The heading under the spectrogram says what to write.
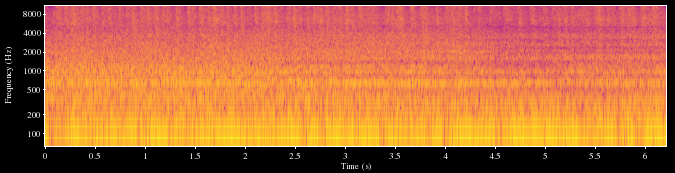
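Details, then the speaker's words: Chassis-swap 4x4 with big cam (293/311 duration) and stock torque converter idling: deep uneven chopping idle with heavy rhythmic thumps; big cam and stock converter not happy together. "I don't know if you can hear it, but you see how that cam's thumping and chopping? Yeah. That cam and a stock torque converter are not happy together right now, and I'll tell you what it does."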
